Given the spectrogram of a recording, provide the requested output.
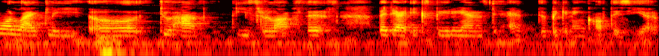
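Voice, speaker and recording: A woman whispers in a non-native accent at a moderate pace. Music plays in the background. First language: not English. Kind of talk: casual talk to camera.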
